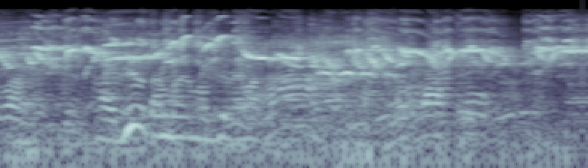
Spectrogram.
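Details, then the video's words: Oriental magpie-robin delivering powerful competition song: bright whistled phrases and busy high twittering, with a short rising whistle and a brief pause near the end. "OMEN KACER FULL POWER"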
